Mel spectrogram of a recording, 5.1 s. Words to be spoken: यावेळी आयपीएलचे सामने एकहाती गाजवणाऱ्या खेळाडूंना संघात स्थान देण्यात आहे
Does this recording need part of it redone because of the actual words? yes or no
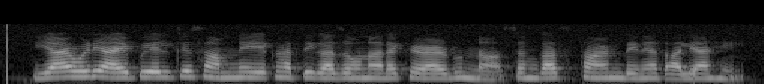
yes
